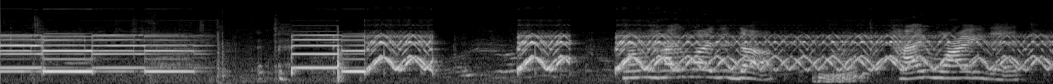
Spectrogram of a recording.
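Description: Electronic sound effects from a battery-powered Hess toy ambulance. A pattern of stepped beeping tones plays first, then stops. A warbling siren follows, cutting in and out a couple of times as it is switched, and runs on steadily from about six seconds in.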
